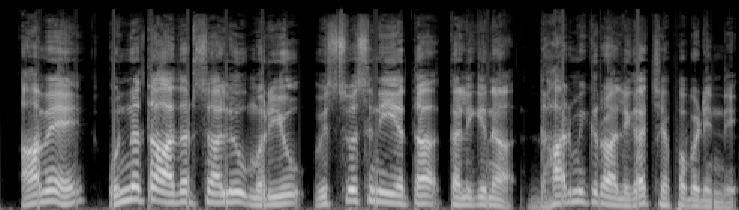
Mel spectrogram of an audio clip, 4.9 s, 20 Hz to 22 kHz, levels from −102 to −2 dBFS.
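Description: From 0.26 s to 4.77 s, periodic USB or driver dropouts tick every 0.25 s: around twenty gaps, each about 10 ms of speech replaced by silence as the driver stalls. Their strict regular spacing separates them from random clicks or network packet loss.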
